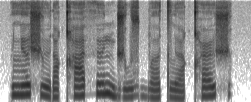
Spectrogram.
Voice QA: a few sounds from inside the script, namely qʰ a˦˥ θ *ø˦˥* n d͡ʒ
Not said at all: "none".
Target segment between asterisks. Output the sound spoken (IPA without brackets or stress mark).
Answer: ø˦˥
